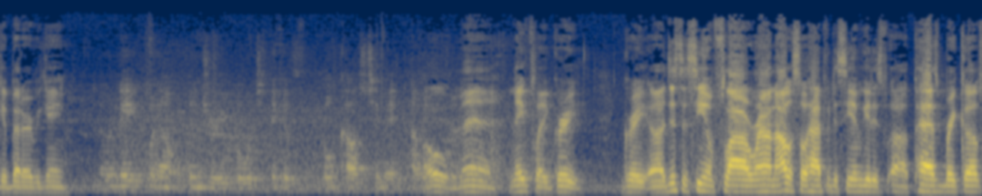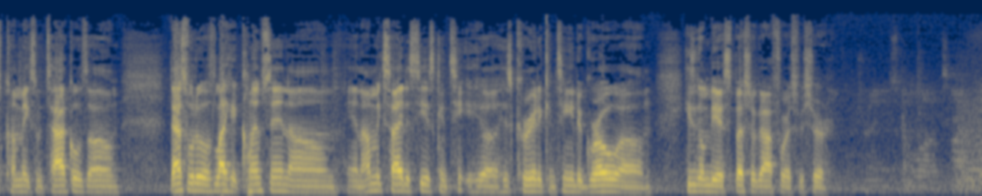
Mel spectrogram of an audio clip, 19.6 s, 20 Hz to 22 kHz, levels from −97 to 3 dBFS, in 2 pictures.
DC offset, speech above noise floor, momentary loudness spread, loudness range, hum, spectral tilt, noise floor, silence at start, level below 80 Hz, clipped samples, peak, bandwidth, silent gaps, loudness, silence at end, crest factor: under 0.1%; 29 dB; 22 LU; 15 LU; none; -3.5 dB/octave; -48 dBFS; 0 s; -64 dBFS; under 0.1%; -2 dBFS; 16 kHz; none; -18 LUFS; 0 s; 18 dB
